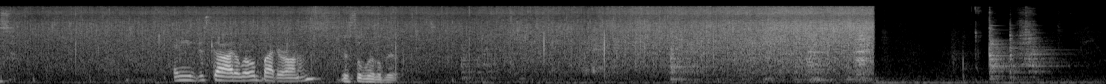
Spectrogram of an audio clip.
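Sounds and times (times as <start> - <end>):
food sizzling on a griddle: 0.0 - 8.8.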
